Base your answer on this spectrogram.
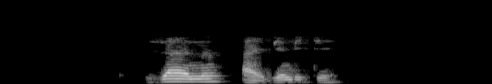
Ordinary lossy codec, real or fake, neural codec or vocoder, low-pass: AAC, 16 kbps; real; none; 3.6 kHz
